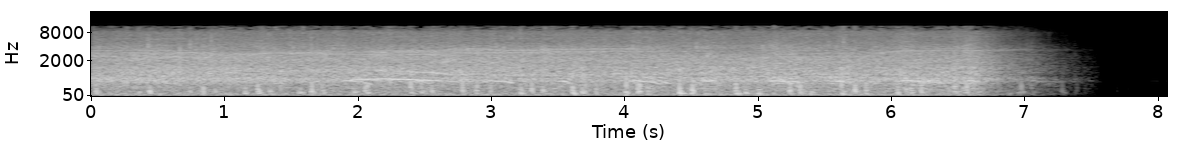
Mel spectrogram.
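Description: Horses' hooves pound rapidly on a track.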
